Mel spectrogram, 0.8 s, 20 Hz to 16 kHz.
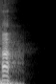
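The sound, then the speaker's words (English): A single deep exhaled breath, one of a series of slow breaths: a short, breathy sigh that starts loud and fades out within half a second, followed by silence. “I'm going to do 7 breaths right now.”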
